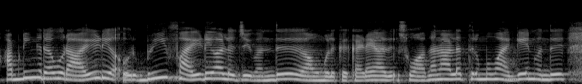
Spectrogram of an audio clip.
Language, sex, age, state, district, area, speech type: Tamil, female, 45-60, Tamil Nadu, Mayiladuthurai, rural, spontaneous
